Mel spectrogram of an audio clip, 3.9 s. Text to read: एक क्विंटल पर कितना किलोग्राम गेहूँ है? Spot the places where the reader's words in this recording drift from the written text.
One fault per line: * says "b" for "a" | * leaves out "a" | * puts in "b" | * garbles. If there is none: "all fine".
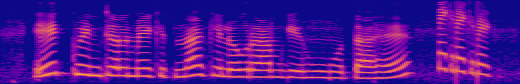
* says "में" for "पर"
* puts in "होता"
